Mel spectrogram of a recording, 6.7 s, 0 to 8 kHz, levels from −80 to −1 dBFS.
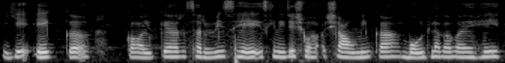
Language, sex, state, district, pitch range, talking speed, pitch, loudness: Hindi, female, Bihar, Sitamarhi, 195-210 Hz, 125 wpm, 200 Hz, -24 LUFS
